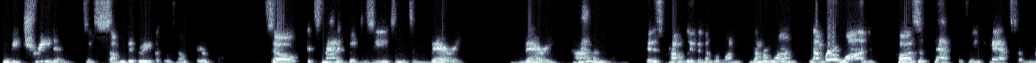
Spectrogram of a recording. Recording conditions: poor sound quality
